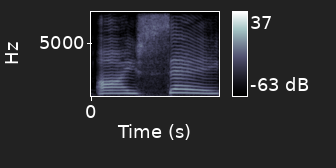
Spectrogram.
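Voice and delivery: lightly acted boyish cry; excited cry. A narrator's reading. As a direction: call attention to a discovery. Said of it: "cried John".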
